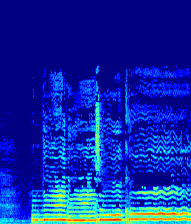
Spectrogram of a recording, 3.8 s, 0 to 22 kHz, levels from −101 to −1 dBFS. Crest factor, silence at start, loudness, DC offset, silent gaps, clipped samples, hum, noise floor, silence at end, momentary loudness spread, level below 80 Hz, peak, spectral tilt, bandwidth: 12 dB; 0.65 s; -22 LUFS; under 0.1%; none; under 0.1%; none; -65 dBFS; 0 s; 7 LU; -68 dBFS; -10 dBFS; -3 dB/octave; 12 kHz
